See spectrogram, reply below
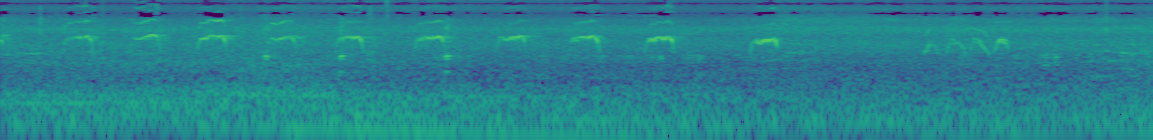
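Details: A lost Canada goose gosling, attacked by an adult Canada goose, gives about nine high, arched peeps in quick succession, roughly two a second, over heavy low rumble of wind or handling.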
